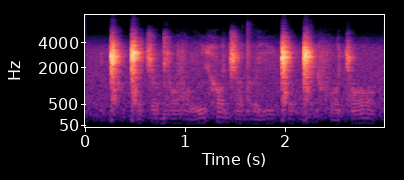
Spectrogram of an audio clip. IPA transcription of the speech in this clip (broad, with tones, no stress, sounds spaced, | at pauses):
ɡ͡ǁ ɤ˩ ǁ ɛ˩ t͡ʃ ɤ˧˩˧ ɡ j ɔ˩˧ v ɔ˩ ŋ i˥ h ɔ˥ d͡ʒ ʌ˧˩˧ d̪ ɤ˧˩ j i˧˩˧ ǁ ɤ˩ ɡ͡ǁ i˧˥˧ f ɔ˩˧ c ɔ˧˥˧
